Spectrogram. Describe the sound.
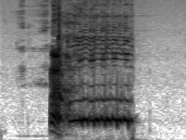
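A person imitates a turkey gobble: one loud, warbling burst under a second long, with a rapid rattling pulse, then silence.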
